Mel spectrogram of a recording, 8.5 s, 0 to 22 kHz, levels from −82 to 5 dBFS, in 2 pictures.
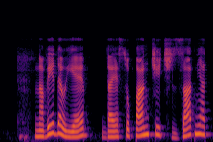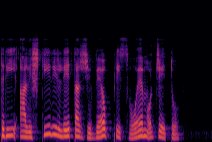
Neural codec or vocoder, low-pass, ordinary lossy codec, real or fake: none; 7.2 kHz; MP3, 96 kbps; real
